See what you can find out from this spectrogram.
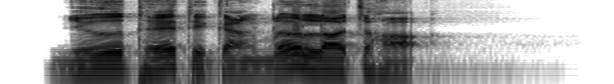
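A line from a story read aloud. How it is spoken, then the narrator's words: Cold old man. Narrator (Vietnamese): Lão một giò lạnh lùng nói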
